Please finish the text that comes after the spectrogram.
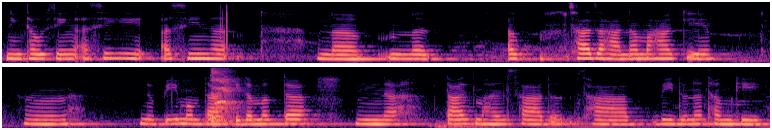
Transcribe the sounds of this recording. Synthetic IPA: niŋtʰɐwsiŋɐ̰siɡiɐsinɐ | nɐnɐ | sʰazaɦanɐmɐɦakːi | nupimomtazɡidɐmɐk̚tɐ | nɐtazmɐɦɐlsadsabidunɐtʰɐmkʰi

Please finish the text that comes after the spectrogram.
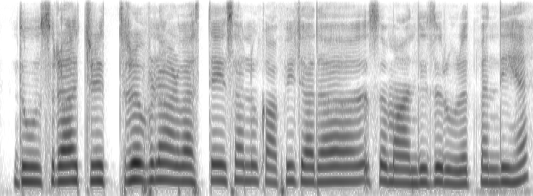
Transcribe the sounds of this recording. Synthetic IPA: d̪uːsɾaːt͡ʃəɾɪt̪ɾəbəɽ̃aːɳʋaːst̪eːsaːnũːkaːfiːd͡ʒjaːd̪aːsəmaːnd̪iːzəɾuːɾət̪bɛ̃ːnd̪iːɦɛː

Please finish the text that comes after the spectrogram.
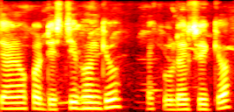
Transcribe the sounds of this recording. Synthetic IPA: tɛ̃wlɔkɔɹdestibʱɔŋɡju | ɛkʰulekʰziɡjɔ

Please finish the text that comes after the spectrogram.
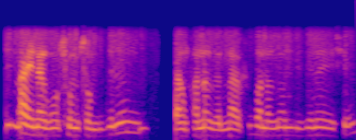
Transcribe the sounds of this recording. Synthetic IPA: sinajnaŋɡɔsɔmsɔmbidenɯn | d̥aŋpʰanaŋɡɯnːaɾkʰɯpʰanaŋɡɯnbidenɯse

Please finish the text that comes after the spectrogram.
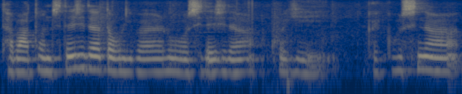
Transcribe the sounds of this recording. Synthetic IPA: tʰabatʰonsʰidazidatawɾibaɾosidazidakʰojɡi | kajkɯsina

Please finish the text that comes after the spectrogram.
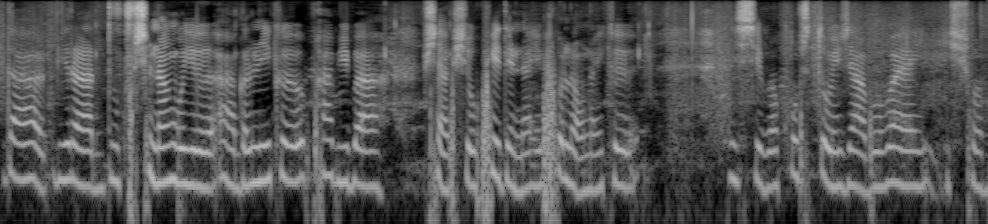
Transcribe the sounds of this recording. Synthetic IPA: dabiɾadukʰsɯnaŋbɯjɯaɡɯlnikʰɯpʰabibapʰi̥sapʰi̥sɔwpʰedenajpʰɯlawnajkʰɯ | isibakʰɔstojzabɯbajisɔɾ

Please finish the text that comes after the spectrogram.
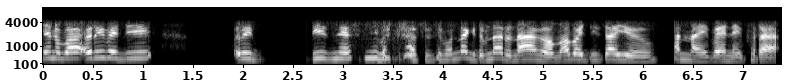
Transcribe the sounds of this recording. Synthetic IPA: senɔbaɯɾibajdi | ɯɾi | biznesnibatɾasɯsiŋɔt̚naɡidɯmnaɾɯnaɡɯmabajdizajɯpʰanːajbajnajpʰɯɾa

